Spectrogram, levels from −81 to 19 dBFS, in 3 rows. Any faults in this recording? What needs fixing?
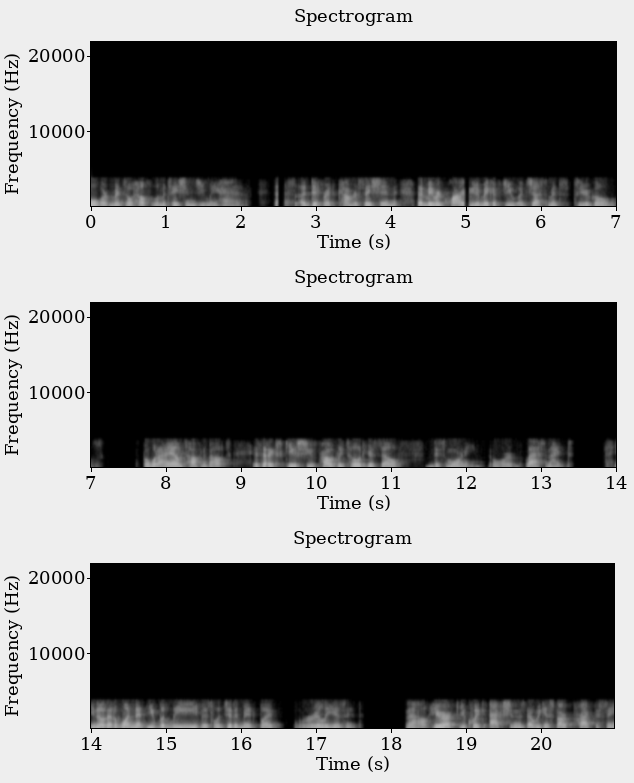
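The speech drops abruptly into dead silence twice, at 2.49 to 2.58 s (90 ms) and at 4.98 to 5.04 s (60 ms), each gap with hard edges. This is packet loss filled with silence: the receiver played nothing where audio packets went missing, and both hole lengths fit a 30 ms packet size. The narrow band-limited sound of the G.711 telephone coding carries through around the gaps. Enable packet loss concealment at the receiver.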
